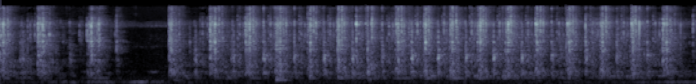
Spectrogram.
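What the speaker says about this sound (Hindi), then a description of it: "अब इसके ऊपर हम सिलाई लगाएंगे।" A sewing machine stitches the hem of a Patiala salwar in fast, rhythmic clatter, with a brief pause near the start before it runs steadily again.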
